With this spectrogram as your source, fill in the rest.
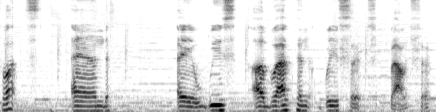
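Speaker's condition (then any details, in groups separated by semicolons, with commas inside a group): Cerebral palsy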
